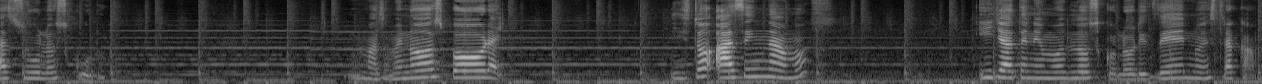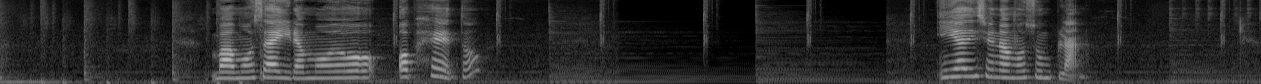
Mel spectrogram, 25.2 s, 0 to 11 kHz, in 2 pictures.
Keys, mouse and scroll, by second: 7.8 click, 9.5 click, 15.2 click, 21.6 click.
